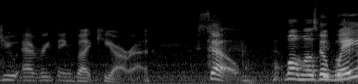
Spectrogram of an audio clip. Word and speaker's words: Keyaria: is very musical right like key like a musical key and Arya like an Arya right so like people would always be like oh kiaria and I'm like no it's Kiara like oh well it's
